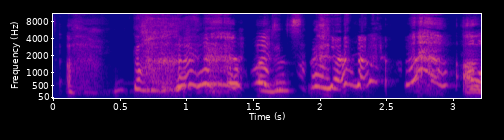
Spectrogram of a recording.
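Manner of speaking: breaking into giggles mid-sentence; laughing shyly; giggly laugh. Real, not acted. Giggling while describing crush.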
